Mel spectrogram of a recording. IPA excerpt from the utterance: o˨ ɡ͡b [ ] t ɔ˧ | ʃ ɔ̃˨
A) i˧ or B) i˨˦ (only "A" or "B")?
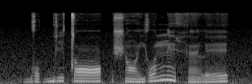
A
